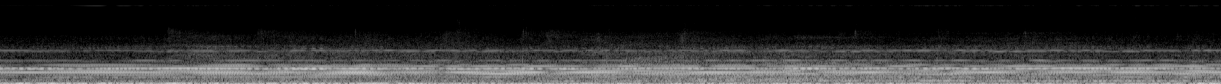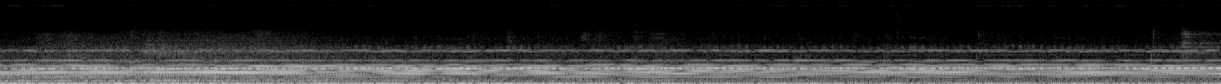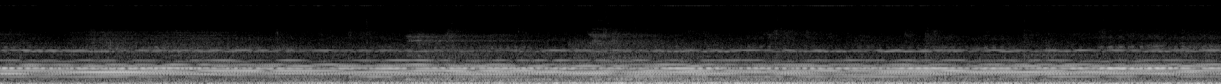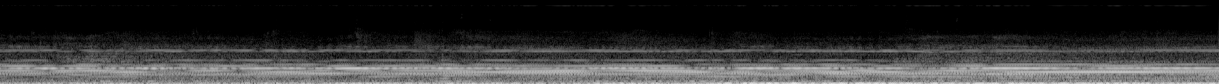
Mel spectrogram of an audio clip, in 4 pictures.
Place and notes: Altstadt-Süd, Köln, Deutschland - Cologne, Deutzer Brücke, inside the bridge
Inside the first hall of the bridge. The sound of a mechanic installation by the artist group "Therapeutische Hörgruppe Köln" during the Brueckenmusik 2013.
soundmap nrw - social ambiences, art spaces and topographic field recordings/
